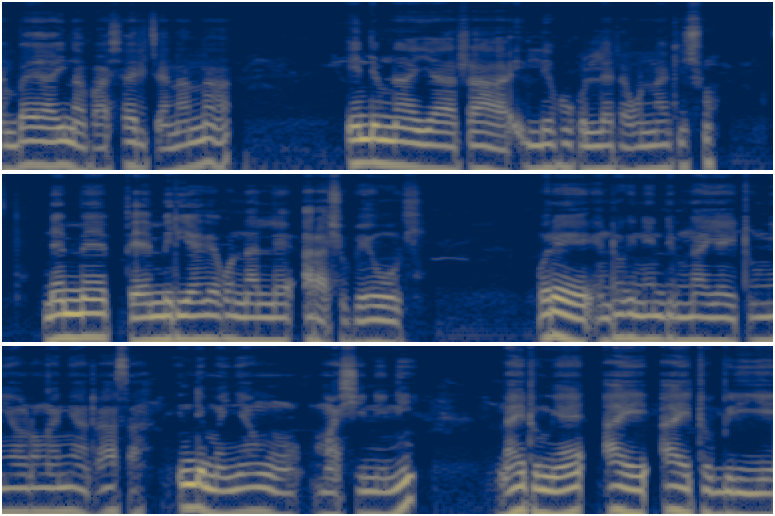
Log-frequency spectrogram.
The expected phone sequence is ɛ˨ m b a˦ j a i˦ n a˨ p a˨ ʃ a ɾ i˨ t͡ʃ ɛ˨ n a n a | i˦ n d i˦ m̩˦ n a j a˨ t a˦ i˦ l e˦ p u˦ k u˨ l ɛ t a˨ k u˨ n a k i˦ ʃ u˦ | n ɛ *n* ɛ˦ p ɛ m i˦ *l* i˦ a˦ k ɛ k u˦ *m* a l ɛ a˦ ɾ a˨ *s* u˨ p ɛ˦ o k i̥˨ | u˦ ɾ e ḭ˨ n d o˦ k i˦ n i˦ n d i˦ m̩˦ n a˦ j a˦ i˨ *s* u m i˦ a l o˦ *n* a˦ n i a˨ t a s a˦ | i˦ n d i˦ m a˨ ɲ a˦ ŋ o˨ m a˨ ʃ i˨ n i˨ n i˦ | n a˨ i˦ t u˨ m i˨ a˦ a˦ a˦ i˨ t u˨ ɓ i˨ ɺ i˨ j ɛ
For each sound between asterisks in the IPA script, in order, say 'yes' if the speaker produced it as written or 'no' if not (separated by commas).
no, no, no, no, no, no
